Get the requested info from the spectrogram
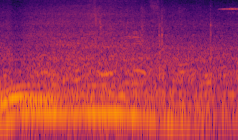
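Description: A car engine hums steadily for about a second and a half, then fades, over background voices.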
